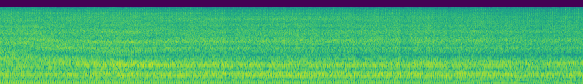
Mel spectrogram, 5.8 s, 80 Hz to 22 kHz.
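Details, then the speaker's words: Craftsman mower with a 20-plus-year-old 19.5 hp Briggs opposed twin, after setting the governor, adjusting idle speed and blowing out the carb: a steady, even low drone with no surging, a good idle; full throttle still runs lean. "that's about what you want to hear it at idle right there"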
